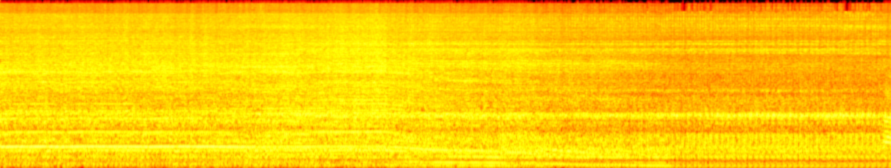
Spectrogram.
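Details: Four-cylinder carbureted bike, no air restriction fitted, choke off: idles smoothly, revs settle evenly to steady hum; carbs not yet balanced; normal idle.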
